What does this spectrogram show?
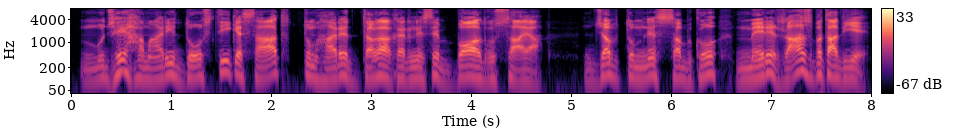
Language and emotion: Urdu, angry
